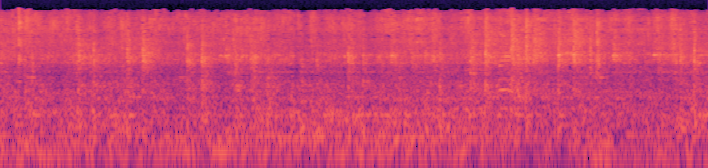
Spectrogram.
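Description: Passenger train carriage running along the line: a steady low rumble, with the wheels clicking over the rail joints.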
